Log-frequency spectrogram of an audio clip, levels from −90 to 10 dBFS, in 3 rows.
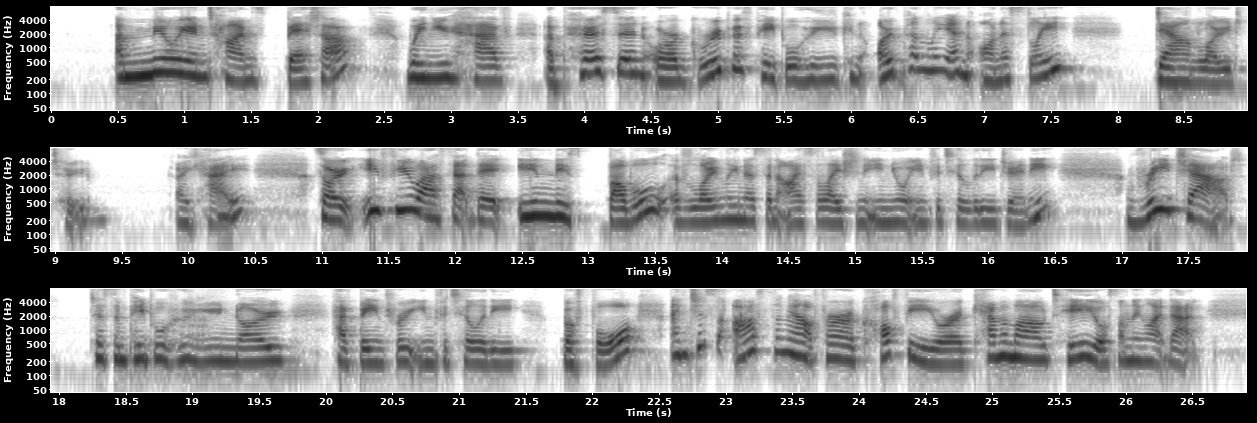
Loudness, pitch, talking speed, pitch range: -19 LUFS, 220 Hz, 155 wpm, 190-265 Hz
